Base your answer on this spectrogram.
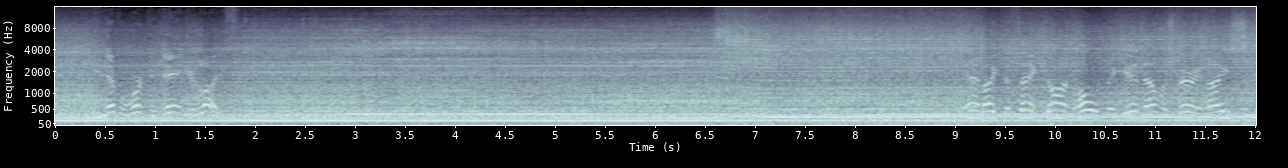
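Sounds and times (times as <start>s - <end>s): sawmill engine running: 0.0s - 12.0s
high hiss: 2.6s - 12.0s.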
